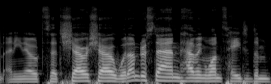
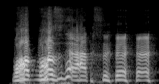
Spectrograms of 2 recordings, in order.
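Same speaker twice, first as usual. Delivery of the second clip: loud, slow, higher cry of disbelief; mock bewilderment; 6 semitones higher, 9 dB louder, much slower than usual. Voicing a stunned villain for a co-host, mock bewildered yell. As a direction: drag it out loudly, half laughing.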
